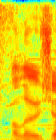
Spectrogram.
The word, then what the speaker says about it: Fallujah: The USS, and forgive me, I don't want to mispronounce this, but I know I am, Faluja. – How do you spell it? – F-A-L-L-U-J-A-H. – Fallujah, probably. I think it's Fallujah.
